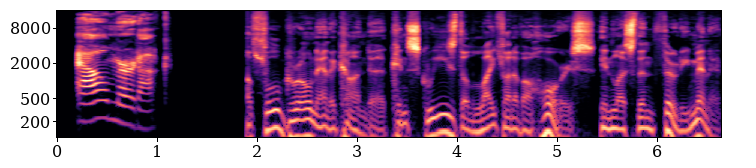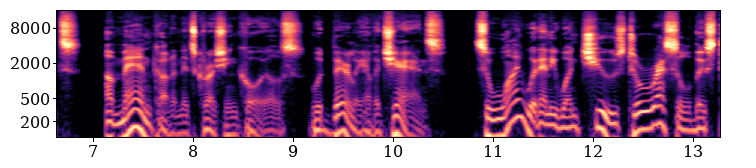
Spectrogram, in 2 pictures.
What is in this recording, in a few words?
Narration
